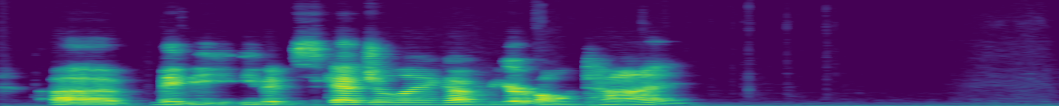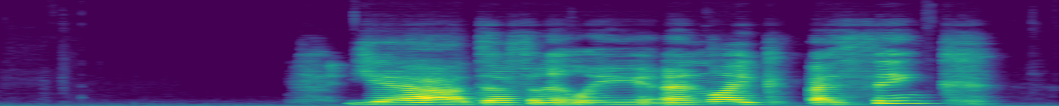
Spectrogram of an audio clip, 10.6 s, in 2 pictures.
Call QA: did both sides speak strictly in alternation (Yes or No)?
Yes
